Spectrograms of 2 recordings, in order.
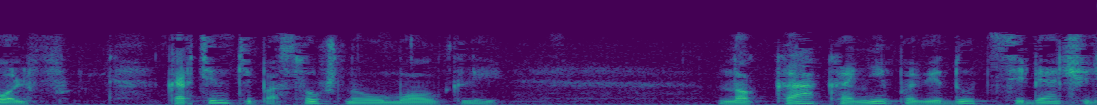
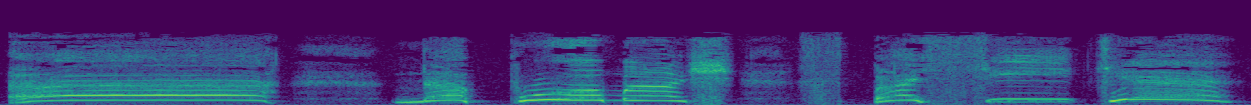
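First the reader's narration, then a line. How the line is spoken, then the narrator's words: Hysterical scream. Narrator (Russian): истерично закричала она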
